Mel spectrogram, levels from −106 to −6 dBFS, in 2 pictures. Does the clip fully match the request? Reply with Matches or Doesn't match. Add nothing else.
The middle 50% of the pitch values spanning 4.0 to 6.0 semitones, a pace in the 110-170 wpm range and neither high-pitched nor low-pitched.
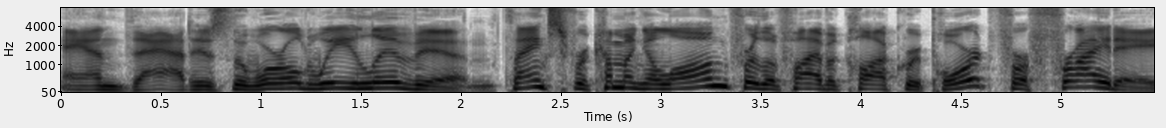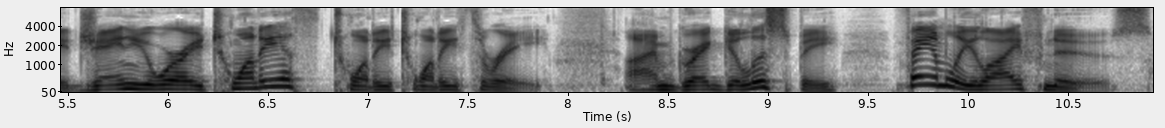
Matches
